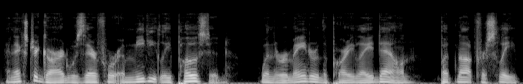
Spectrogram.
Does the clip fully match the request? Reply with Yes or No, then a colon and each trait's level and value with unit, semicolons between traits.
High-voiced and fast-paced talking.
No: low, 105 Hz; fast, 220 wpm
